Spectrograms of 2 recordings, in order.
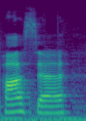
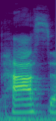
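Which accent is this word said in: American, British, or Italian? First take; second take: Italian; British. First: It is said the Italian way, with an open 'ah'. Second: It is said the way British speakers say it. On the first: The speaker calls it right. "So for Italians, it's pasta" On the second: The speaker calls it wrong. "whenever I hear a British say pasta, I'm like, oh"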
